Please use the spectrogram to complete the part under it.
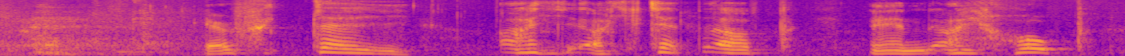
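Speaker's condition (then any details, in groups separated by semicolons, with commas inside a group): Segmental dystonia; tongue involved, linked to heavy voice use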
